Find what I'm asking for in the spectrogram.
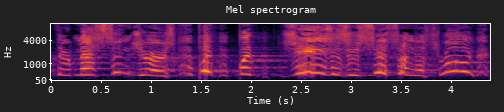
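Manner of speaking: loud, high, full-force sermon delivery; impassioned preaching. Real, not acted. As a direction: cry out the sermon with real, swelling emotion.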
